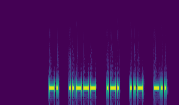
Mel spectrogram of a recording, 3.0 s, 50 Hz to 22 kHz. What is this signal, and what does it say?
Morse code, heard as a keyed tone, about 40 wpm, spaced as for 29 wpm, 700 Hz. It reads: N2RUD
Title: USA Call Signs - 2x Character Spacing - 40wpm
